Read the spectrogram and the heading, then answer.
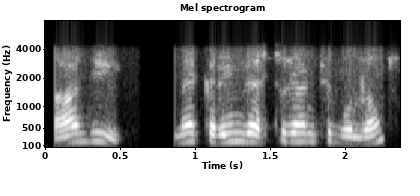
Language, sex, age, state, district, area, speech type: Sindhi, male, 60+, Delhi, South Delhi, urban, conversation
